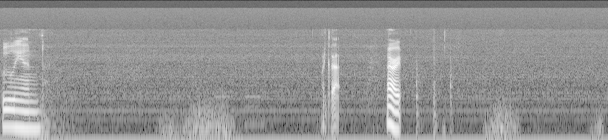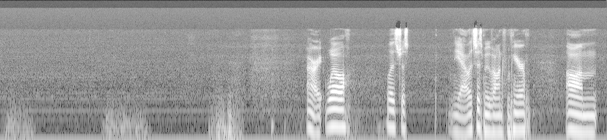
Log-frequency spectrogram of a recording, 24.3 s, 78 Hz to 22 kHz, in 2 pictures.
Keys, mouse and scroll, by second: 3.3-4.3 middle drag, 4.3-6.4 scroll up 1, 6.4-7.4 middle drag, 7.4-8.2 scroll down 2, 8.2-10.5 scroll down 3, 18.0-20.9 middle drag, 20.9 scroll up 1, 21.1 middle click, 21.8-22.2 scroll down 1, 22.2 scroll up 1, 22.3-24.3 middle drag.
